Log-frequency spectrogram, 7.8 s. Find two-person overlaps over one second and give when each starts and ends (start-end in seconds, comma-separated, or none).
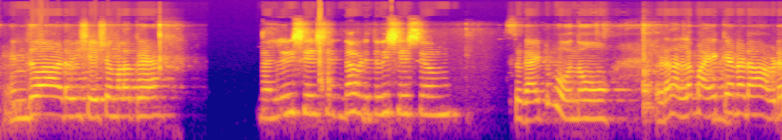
none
